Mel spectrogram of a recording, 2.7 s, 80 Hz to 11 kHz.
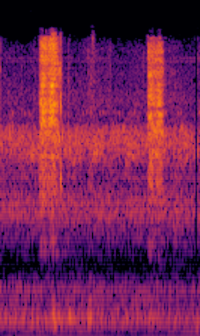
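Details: Owl at the nest with a newly hatched chick, 8:32 pm on 18 April 2019: two harsh, breathy hissing bursts about 1.5 seconds apart over a steady background hum.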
